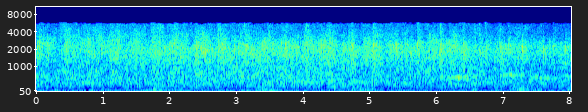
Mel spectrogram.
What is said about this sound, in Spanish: Le palmas al Rey de Reyes.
